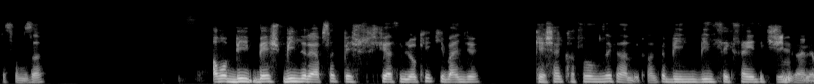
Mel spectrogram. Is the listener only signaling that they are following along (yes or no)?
yes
